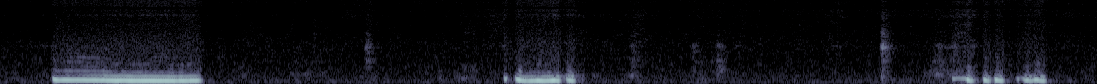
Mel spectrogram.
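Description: A sleeping dog gives a long low moan, then shorter groans and a burst of stuttering whimpers.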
